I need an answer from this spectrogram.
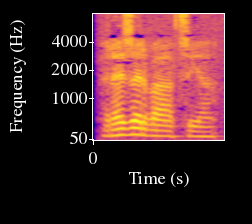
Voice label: slovak reservation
